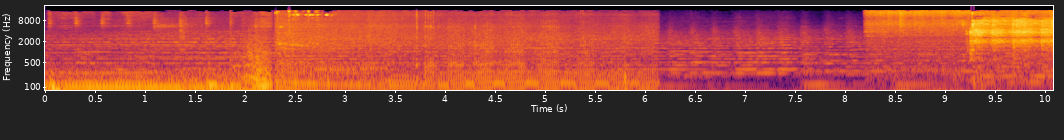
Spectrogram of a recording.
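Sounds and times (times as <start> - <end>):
toilet flushing: 8.2 - 10.0.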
